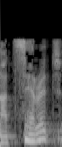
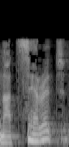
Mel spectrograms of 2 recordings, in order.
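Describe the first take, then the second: First: The middle consonant is a ts sound. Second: The same.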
